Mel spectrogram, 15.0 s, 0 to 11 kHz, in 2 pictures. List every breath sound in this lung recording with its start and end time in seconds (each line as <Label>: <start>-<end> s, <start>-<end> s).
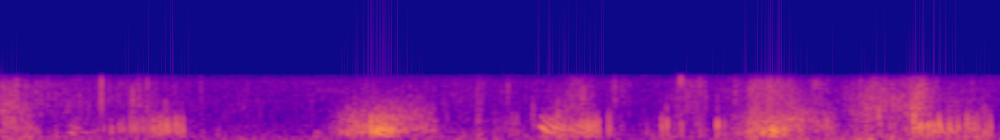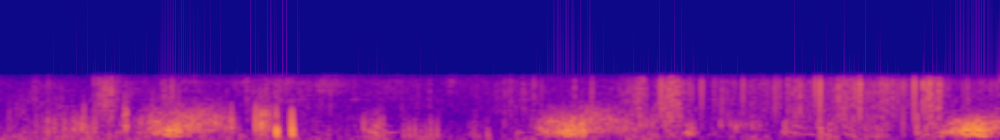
Inhalation: 2.47-3.30 s, 5.41-6.24 s, 8.48-9.32 s, 11.50-12.18 s
Rhonchi: 2.47-3.30 s, 5.41-6.24 s, 8.48-9.32 s, 11.50-12.18 s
